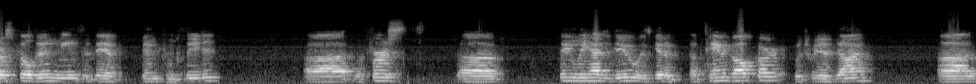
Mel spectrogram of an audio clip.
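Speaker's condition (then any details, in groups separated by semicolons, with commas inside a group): No condition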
